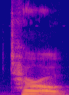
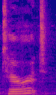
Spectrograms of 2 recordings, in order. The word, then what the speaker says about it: tarot: please please please please stop pronouncing it teret yeah it is not a root vegetable so well could be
